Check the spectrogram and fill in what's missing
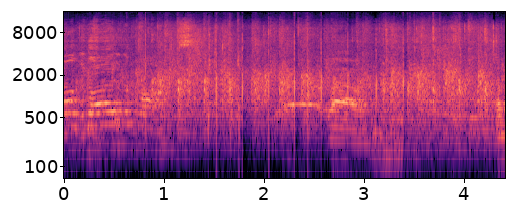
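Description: Applause from a town hall audience in the Bronx, a steady broadband patter of clapping lasting several seconds with voices speaking over it.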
